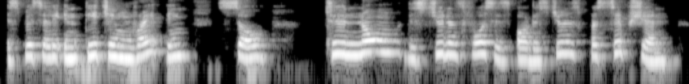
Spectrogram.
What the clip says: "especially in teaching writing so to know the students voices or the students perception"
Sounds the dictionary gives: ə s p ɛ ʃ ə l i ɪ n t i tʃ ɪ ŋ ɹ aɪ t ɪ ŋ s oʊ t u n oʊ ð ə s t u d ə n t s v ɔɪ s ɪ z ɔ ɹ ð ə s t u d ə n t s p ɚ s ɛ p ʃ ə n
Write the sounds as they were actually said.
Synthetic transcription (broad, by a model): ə s p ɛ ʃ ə l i ɪ n t i tʃ ɪ ŋ ɹ aɪ t ɪ ŋ s oʊ t u n oʊ ð ə s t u d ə n t s f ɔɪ s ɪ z ɔ ɹ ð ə s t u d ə n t s p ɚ s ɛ p ʃ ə n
